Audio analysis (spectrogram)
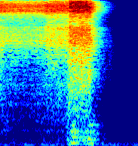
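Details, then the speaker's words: Snowblower carburettor off the engine, which ran only with the choke shut: compressed air blown into the fuel inlet while lifting the float gives a sharp hiss that cuts off, showing the needle and seat seal properly. "it's kind of hard to do he that change and pressure that's the uh seat the needle and seat setting so even though I already knew by just blowing on it I can tell that it's good"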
